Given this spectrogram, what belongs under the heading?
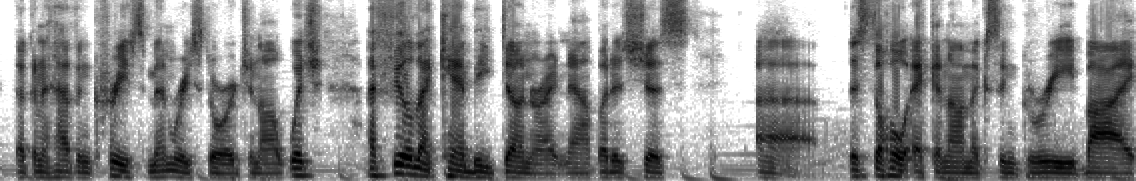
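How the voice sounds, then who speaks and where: The speaker is a man at a moderate pace. His pitch varies in an ordinary way. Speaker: podcast co-host. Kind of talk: podcast discussion. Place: home room.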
